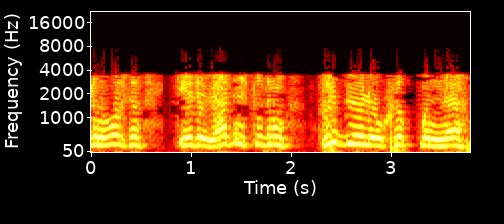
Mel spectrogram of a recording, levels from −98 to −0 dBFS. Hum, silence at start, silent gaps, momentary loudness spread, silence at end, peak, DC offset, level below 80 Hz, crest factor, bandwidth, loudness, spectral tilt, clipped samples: none; 0 s; none; 7 LU; 0 s; 0 dBFS; under 0.1%; -40 dBFS; 10 dB; 3.8 kHz; -12 LUFS; -4 dB/octave; under 0.1%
